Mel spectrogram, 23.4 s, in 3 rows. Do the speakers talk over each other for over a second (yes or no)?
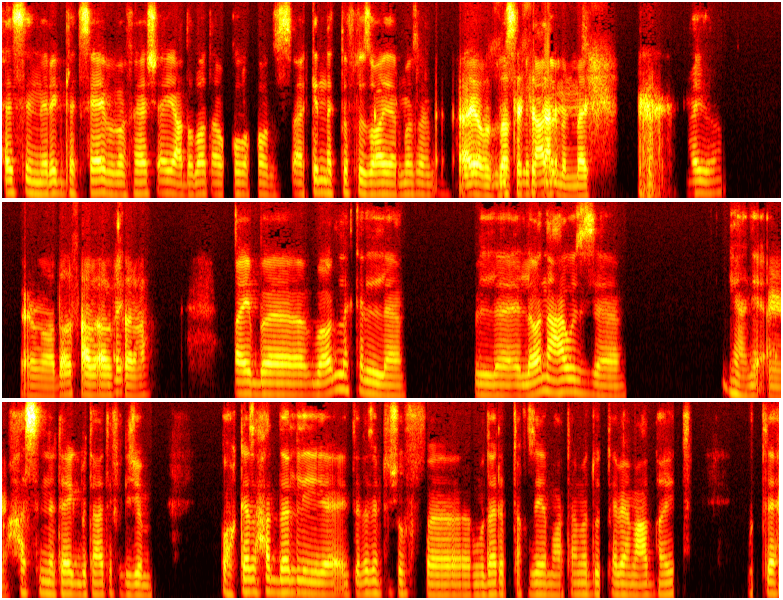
yes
